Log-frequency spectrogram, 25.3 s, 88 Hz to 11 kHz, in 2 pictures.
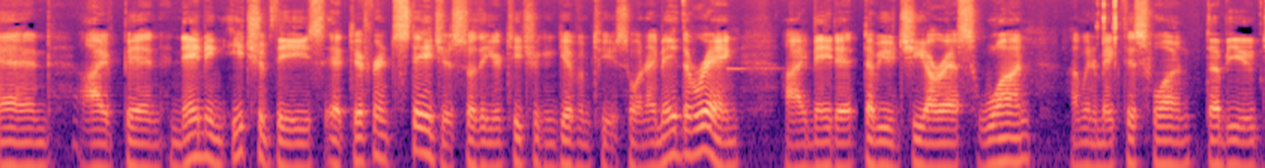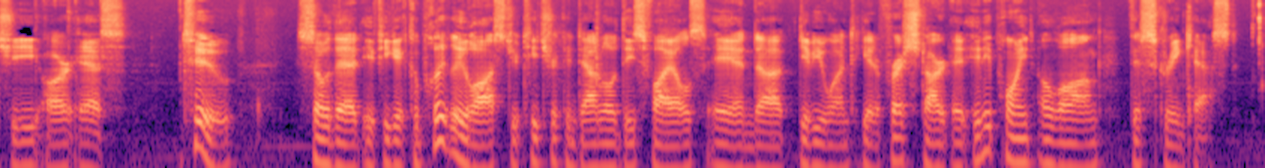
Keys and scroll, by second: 11.9-14.5 typing.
